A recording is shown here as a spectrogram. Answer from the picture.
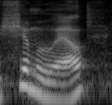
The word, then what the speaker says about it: Shemuel: And so his name, Shemuel, S-H-E-M-U-E-L, is the way it would be pronounced.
